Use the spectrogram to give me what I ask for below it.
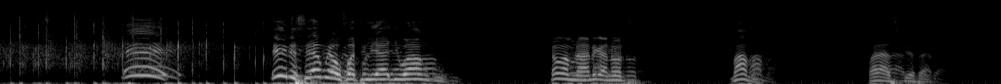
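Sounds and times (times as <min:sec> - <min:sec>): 
church congregation hand claps: 0:00.0 - 0:03.1
speech: 0:01.2 - 0:01.9, 0:02.7 - 0:04.6, 0:05.5 - 0:06.5, 0:07.3 - 0:07.8, 0:08.7 - 0:09.4.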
